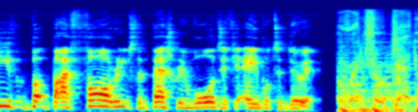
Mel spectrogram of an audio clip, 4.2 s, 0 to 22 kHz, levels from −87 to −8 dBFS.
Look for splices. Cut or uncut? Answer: cut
